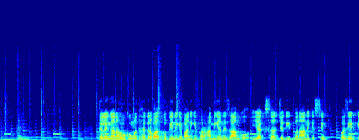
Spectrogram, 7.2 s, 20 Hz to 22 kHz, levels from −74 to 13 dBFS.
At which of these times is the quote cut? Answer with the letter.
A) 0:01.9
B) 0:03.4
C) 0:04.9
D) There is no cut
A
